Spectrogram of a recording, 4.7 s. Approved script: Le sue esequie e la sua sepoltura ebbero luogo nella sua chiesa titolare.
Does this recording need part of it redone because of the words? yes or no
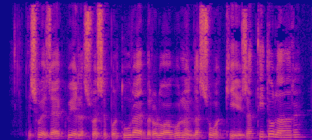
no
